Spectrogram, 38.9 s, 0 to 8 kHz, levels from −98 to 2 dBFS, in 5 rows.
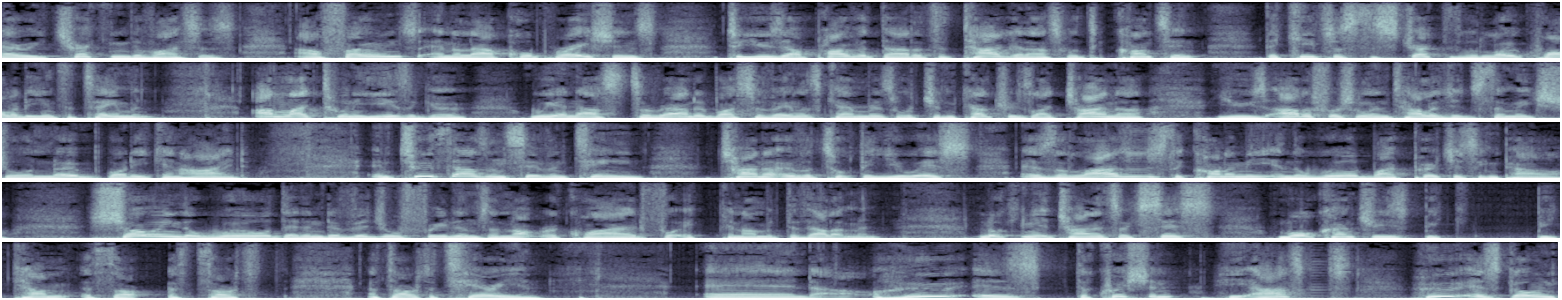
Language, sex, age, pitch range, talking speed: English, male, 20-39, 130-185 Hz, 150 wpm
